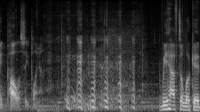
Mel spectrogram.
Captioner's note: class laughs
